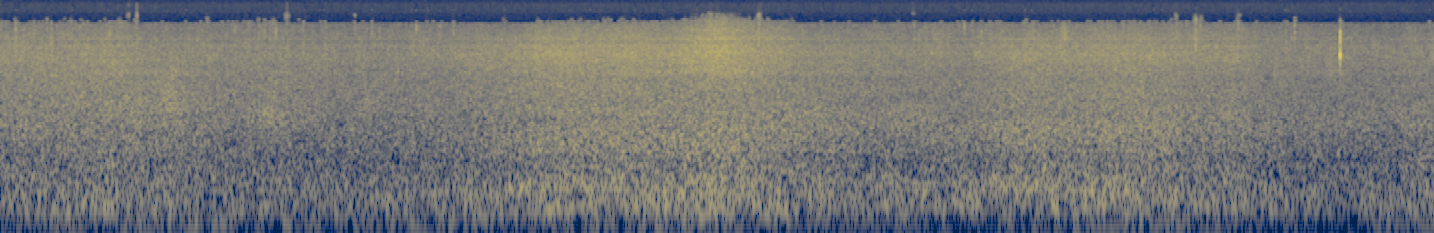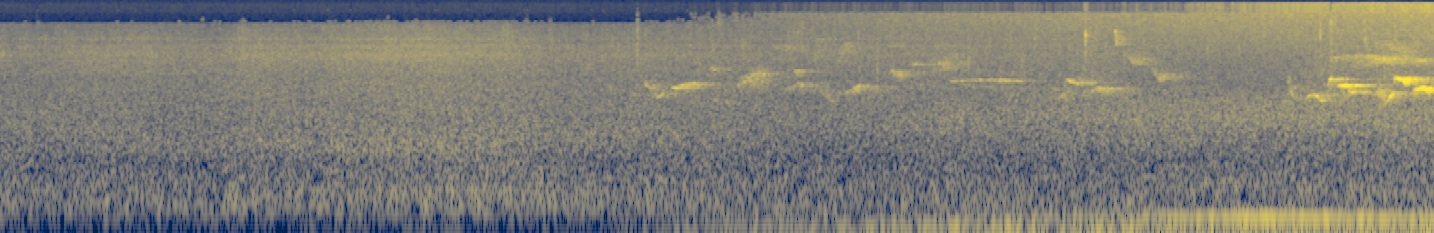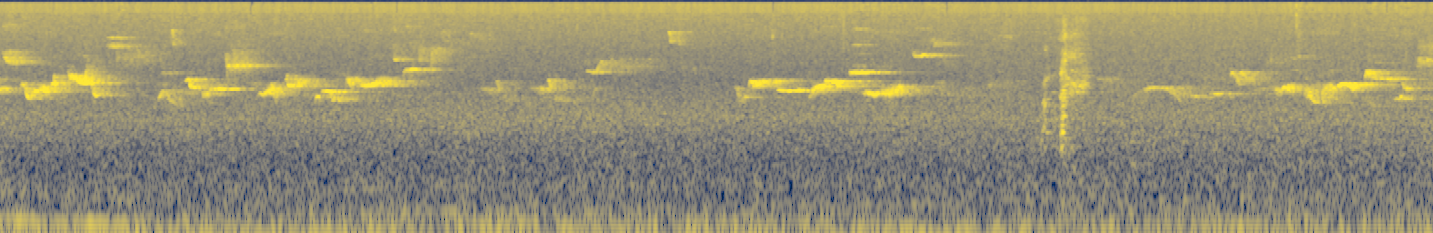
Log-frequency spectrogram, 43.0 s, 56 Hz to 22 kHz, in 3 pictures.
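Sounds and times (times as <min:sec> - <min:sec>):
birds chirping: 0:20.8 - 0:43.0
steady low rumble: 0:20.8 - 0:43.0.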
